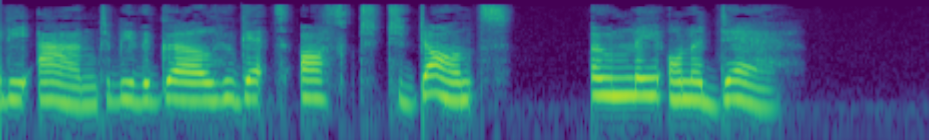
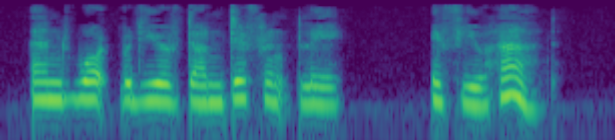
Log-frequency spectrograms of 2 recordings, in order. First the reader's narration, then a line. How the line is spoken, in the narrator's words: She asked quietly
